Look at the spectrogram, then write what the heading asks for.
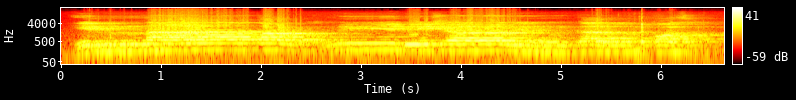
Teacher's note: Innaha tarmi bisyararin kalqasr. Dengung, mohon diperhatikan nun yang bertasydid gunnah ini ikhfa, dengung juga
